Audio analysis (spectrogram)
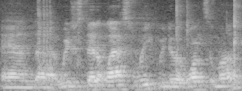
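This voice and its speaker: A man speaks at medium pitch with an American accent. There is audible room echo and light background noise. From Idaho. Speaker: IT director, guest speaker; guest. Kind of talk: talk to university students. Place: classroom. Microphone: camera far.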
